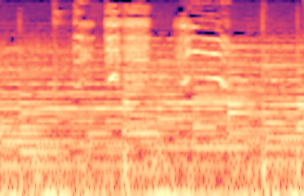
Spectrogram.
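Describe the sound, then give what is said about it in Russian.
A rooster crows from a fence, giving a high, wavering call over a low steady hum. No voices are heard. “петух, которого она всегда кормила, увидел ее, обрадовался, взлетел на забор и закричал: «Кукареку, кукареки!”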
